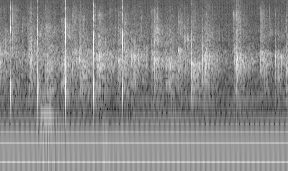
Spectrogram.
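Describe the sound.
A church audience at Liberty First Baptist Church applauds to welcome guests, a moderate wash of clapping with a few sharper claps standing out early on, over a steady low hum.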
